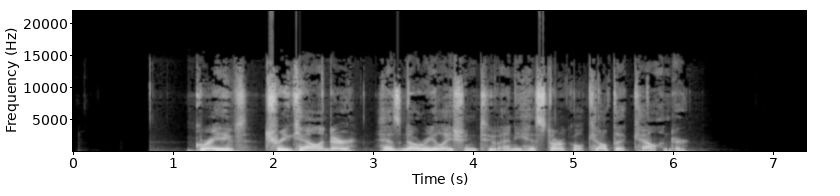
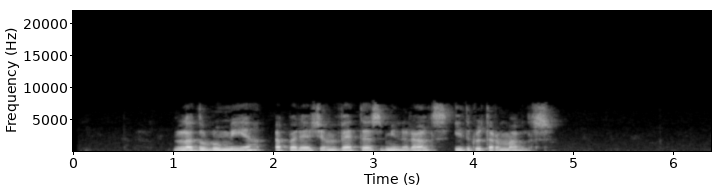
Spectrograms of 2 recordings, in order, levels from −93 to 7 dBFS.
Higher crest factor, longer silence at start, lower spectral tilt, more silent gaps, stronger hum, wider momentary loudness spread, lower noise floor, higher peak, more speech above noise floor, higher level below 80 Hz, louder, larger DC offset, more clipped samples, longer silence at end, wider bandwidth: about the same, 16 dB vs 18 dB; first, 1.15 s vs 1 s; second, -3.5 dB/octave vs -6.5 dB/octave; neither; neither; about the same, 9 LU vs 10 LU; first, -85 dBFS vs -72 dBFS; about the same, 0 dBFS vs -2 dBFS; first, 70 dB vs 54 dB; about the same, -56 dBFS vs -60 dBFS; first, -14 LUFS vs -19 LUFS; neither; neither; second, 1.2 s vs 1.6 s; first, 16 kHz vs 7.8 kHz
